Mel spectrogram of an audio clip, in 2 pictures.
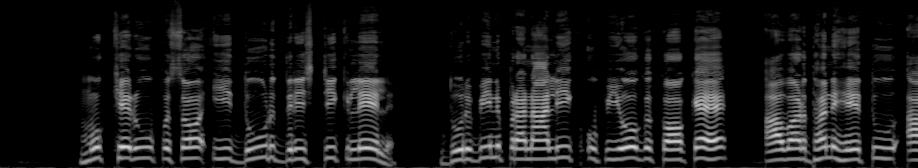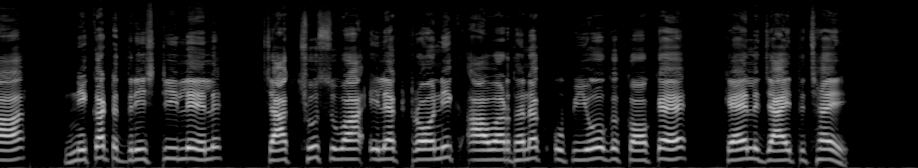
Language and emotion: Maithili, neutral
